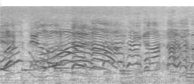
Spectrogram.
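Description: Several high, childlike cartoon voices calling out over each other, with background music underneath.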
